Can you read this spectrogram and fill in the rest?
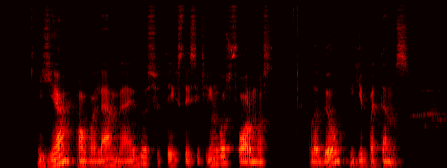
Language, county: Lithuanian, Vilnius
